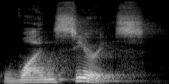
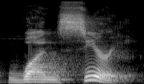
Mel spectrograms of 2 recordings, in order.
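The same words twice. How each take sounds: First: The word ends with a final S sound. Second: The word ends without a final S sound. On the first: The speaker calls it right. "We say one series. We always have the S" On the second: The speaker calls it wrong. "we don't say"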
